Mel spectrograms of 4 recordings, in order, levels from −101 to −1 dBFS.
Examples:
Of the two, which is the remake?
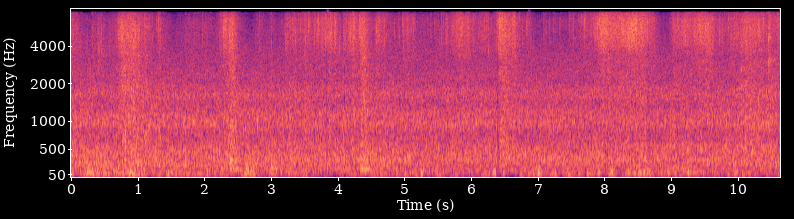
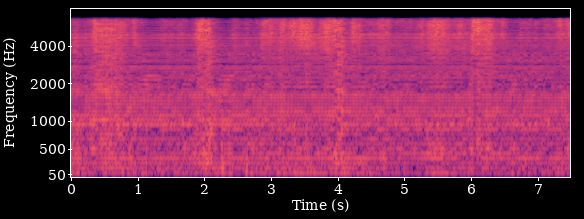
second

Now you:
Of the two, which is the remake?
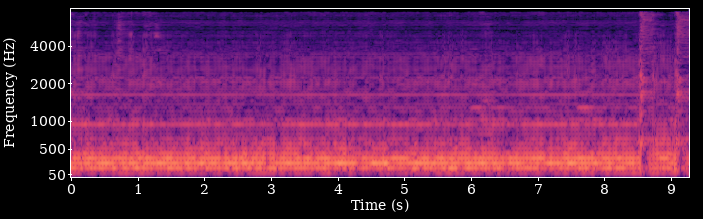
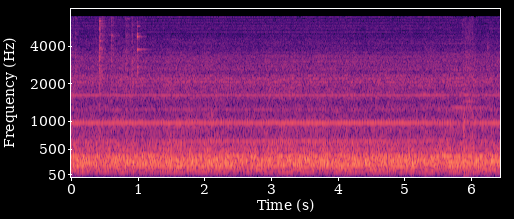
first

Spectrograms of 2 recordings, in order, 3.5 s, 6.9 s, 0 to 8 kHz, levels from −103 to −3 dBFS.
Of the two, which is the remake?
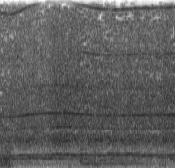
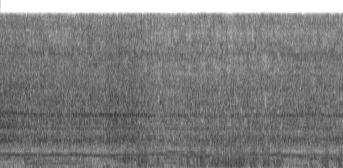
second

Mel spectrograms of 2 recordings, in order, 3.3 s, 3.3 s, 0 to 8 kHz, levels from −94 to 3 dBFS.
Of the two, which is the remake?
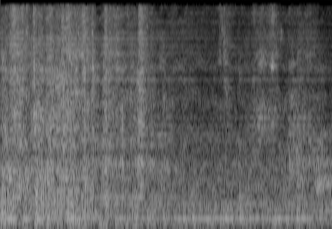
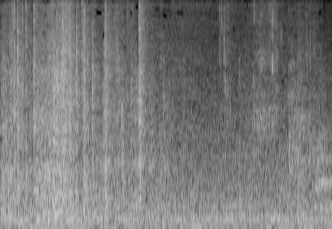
first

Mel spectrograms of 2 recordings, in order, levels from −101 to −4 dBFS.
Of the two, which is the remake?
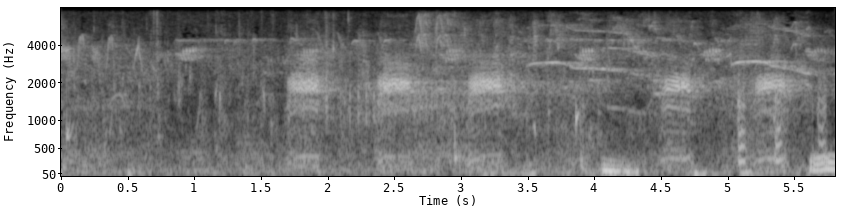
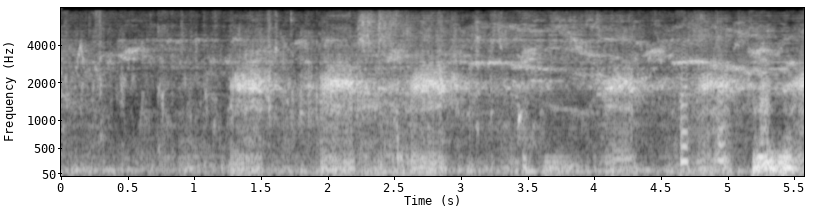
second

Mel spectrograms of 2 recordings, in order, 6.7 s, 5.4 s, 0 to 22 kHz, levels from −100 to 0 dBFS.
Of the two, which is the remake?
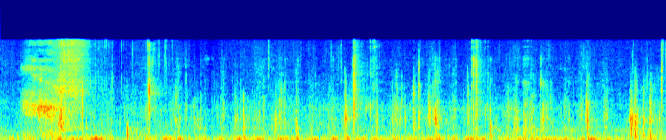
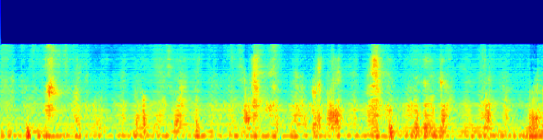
second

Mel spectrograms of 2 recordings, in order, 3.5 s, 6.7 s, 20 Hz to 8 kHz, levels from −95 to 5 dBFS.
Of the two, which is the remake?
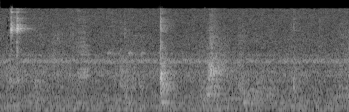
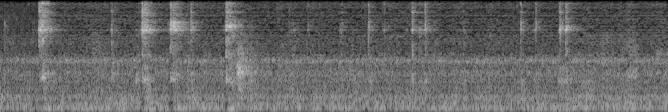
second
